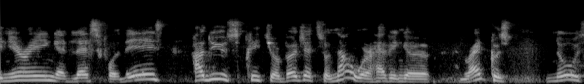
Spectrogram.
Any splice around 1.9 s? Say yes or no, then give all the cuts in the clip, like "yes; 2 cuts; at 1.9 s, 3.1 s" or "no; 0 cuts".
no; 1 cut; at 4.6 s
